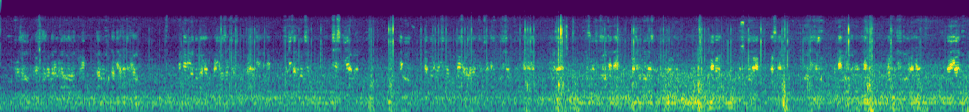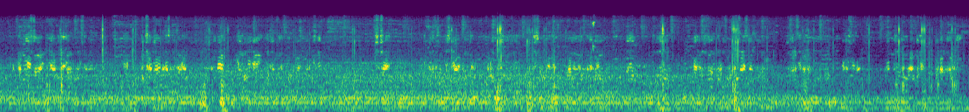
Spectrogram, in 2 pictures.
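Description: Steady road and engine noise inside a moving Kia Carens, picked up by a dashboard camera, with a voice heard over it.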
